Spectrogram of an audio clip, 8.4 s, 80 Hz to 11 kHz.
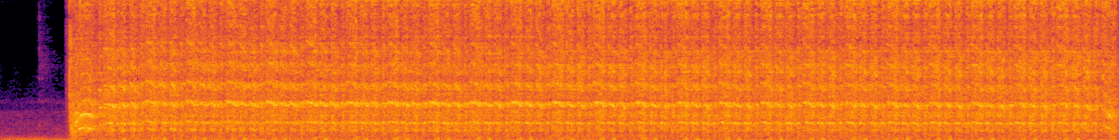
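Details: Rebuilt Honda CB750 cafe racer cranks fast and steady with a high whir but never fires; spark test with plug out showed no spark, connectors and regulator then rewired.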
